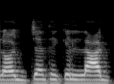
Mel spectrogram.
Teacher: অন্তব্যঞ্জন লোপ হয়েছে লজ্জা থেকে লাজ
